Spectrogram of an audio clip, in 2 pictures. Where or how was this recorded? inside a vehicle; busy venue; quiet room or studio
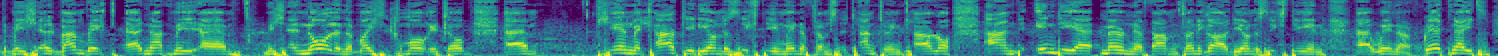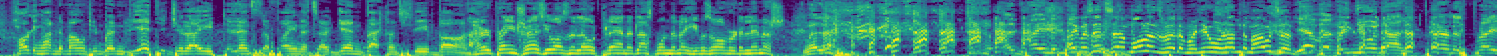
busy venue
